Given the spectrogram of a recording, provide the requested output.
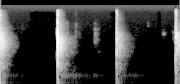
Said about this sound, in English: Okay, so I hope you guys are ready. Let's clap with me.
